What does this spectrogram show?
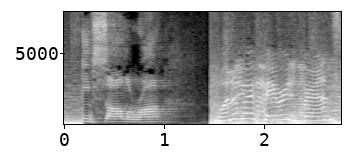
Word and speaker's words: Yves Saint Laurent: And again, if you want to be correct, you want to read it in a French manner. So it's Yves Saint Laurent. Yves Saint Laurent. Yves Saint Laurent.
